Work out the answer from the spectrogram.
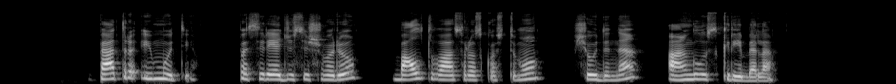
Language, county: Lithuanian, Kaunas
